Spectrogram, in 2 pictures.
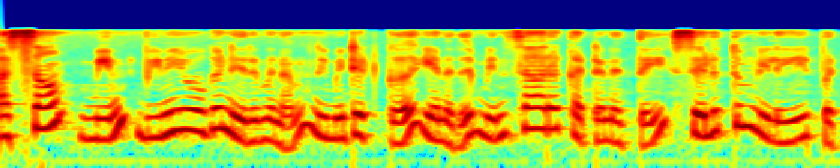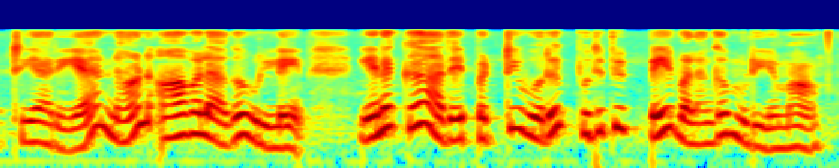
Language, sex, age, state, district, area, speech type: Tamil, female, 18-30, Tamil Nadu, Chengalpattu, urban, read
